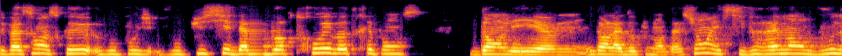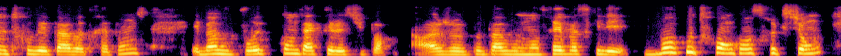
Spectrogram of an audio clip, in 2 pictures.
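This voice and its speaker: A woman speaks at a fairly quick pace in a dark, mellow tone, medium in pitch with ordinary pitch variation. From Occitanie, southern France. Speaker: online platform community manager presenter. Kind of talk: webinar presentation with screen demo. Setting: video conference webinar. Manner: hesitant, many fillers.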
